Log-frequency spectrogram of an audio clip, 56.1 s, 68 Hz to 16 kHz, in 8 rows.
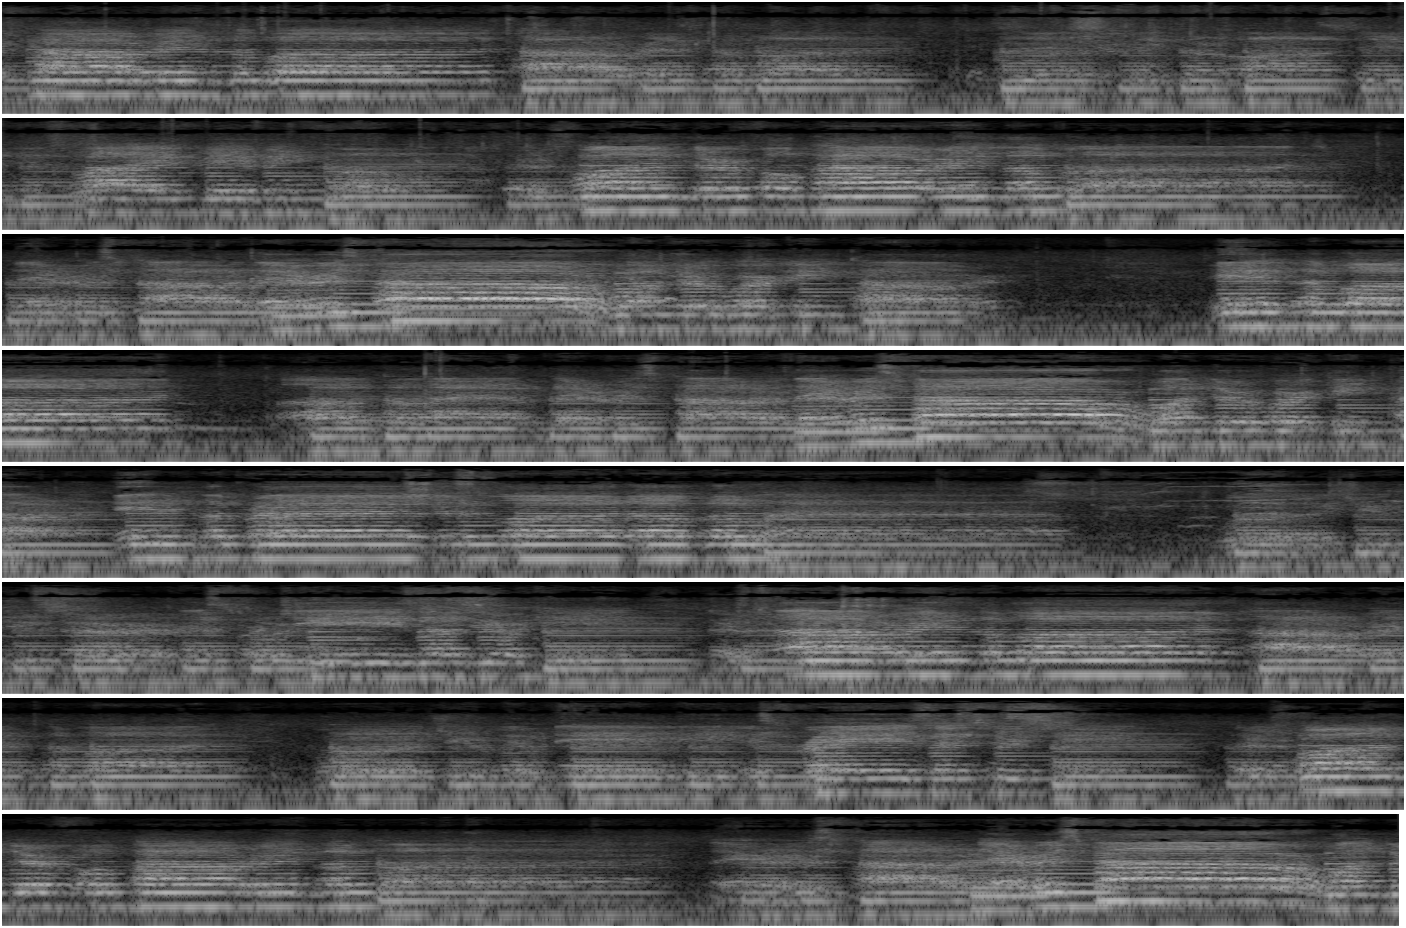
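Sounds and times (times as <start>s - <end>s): group singing a hymn: 0.0s - 19.2s, 20.0s - 33.6s, 34.2s - 56.0s.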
